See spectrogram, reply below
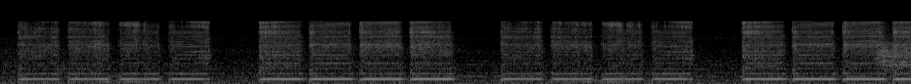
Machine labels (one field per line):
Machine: slide rail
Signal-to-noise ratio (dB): 6 dB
